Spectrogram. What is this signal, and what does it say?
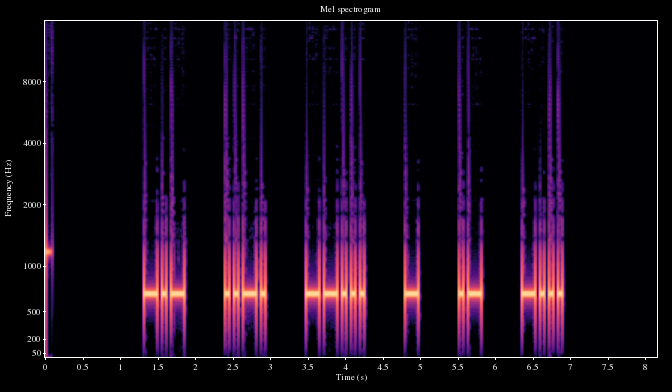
Morse code, heard as a keyed tone, about 20 wpm, spaced as for 11 wpm, 700 Hz. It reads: KF7TAB
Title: USA Call Signs - 6 Characters - 3x Character Spacing - 20wpm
